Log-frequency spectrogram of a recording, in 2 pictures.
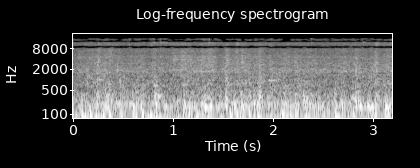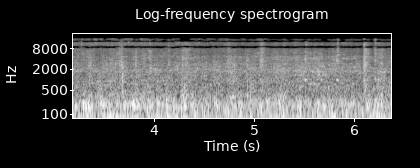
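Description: Narrow-gauge train running, heard from an open-sided carriage: a steady, loud rumble of wheels on the rails with a few faint clicks from the track.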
